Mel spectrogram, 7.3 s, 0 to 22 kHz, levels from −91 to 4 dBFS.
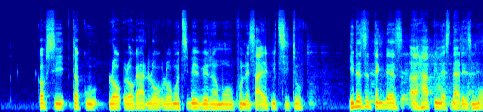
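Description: A speech recording with feedback echo between two devices from 4.5 s to the end at 7.26 s. Each word returns about a fifth of a second later, sounding thinner and more ringing than the original. The loudest repeat sits about 17 dB below the speech. Two devices on the same call share a room. One plays back what the other's microphone sent, and that microphone hears it again. Neither echo canceller removes sound played by the other device.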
